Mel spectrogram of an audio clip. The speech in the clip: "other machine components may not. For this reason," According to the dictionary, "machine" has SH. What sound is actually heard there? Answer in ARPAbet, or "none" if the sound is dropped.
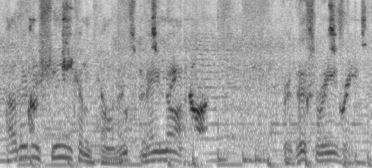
SH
